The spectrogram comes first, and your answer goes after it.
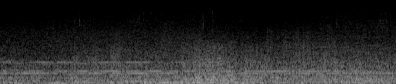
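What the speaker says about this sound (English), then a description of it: "I'm trapped in a storm?" A thunderstorm in the game Life is Strange brings heavy, steady rain with a deep, continuous rumble of thunder, dense and loud throughout, with no voices.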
